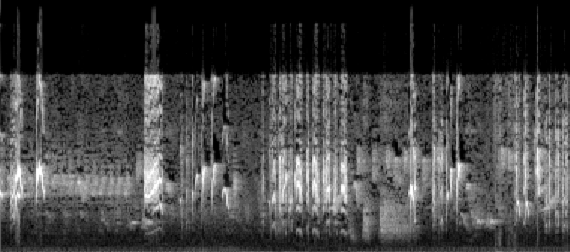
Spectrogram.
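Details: Sogon, or ruby-cheeked sunbird, in an agitated mood while calling a male. Scattered, sharp high squeaks and brief twitters, separated by quieter stretches with faint chirping.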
